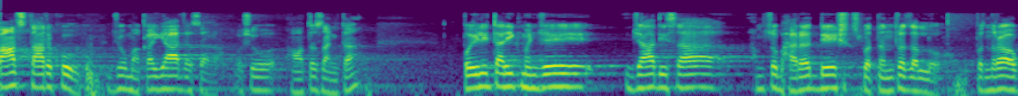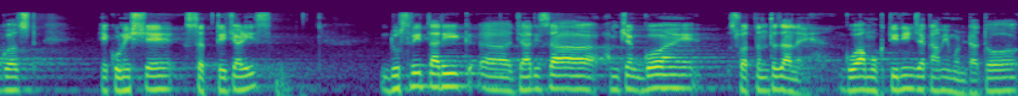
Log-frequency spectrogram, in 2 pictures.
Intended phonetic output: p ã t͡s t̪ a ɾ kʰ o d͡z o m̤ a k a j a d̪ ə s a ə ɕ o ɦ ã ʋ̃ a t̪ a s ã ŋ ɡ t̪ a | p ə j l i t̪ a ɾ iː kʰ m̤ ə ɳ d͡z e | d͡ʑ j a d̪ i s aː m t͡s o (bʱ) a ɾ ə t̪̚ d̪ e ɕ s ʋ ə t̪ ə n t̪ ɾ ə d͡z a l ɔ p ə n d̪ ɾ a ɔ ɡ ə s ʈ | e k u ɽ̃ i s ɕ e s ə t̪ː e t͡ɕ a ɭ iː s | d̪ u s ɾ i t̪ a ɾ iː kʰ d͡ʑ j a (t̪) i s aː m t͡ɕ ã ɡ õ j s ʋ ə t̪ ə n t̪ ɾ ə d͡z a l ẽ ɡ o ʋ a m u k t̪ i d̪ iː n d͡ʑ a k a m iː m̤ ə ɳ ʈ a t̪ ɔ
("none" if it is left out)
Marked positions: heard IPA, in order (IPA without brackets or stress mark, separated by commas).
bʱ, d̪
